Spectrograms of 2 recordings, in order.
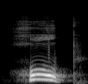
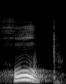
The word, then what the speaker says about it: hope: hop hop hop hop hope it's a long Oh hope I hope you get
